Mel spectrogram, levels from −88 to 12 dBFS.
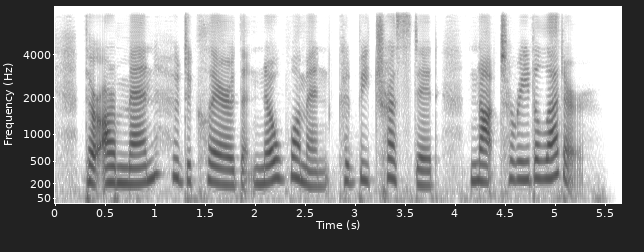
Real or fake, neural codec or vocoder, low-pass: fake; codec, 16 kHz, about 1 kbps, DyCAST, with the encoder's durations; 7.2 kHz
